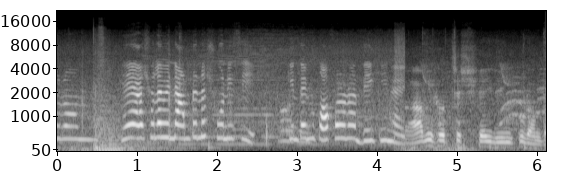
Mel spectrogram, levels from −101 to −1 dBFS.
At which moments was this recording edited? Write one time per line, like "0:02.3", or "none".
0:04.4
